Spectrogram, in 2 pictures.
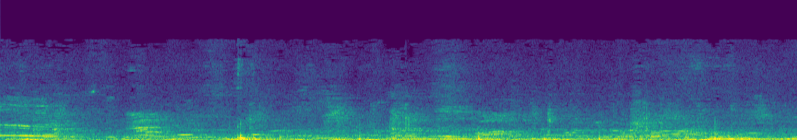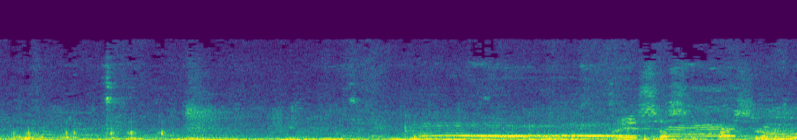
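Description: Footsteps thud on a wooden boardwalk.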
